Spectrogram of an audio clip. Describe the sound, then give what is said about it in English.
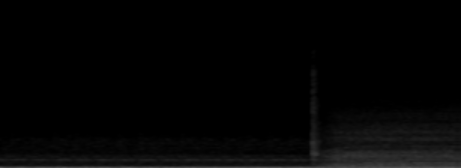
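Powerful exhaust fans run with a loud, steady mechanical roar and a faint whining hum; partway through, a sharp burst makes the rushing noise grow harsher and fuller. No one speaks. “And I've got some pretty powerful exhaust fans in here that I'm not going to turn on because they're way too loud.”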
